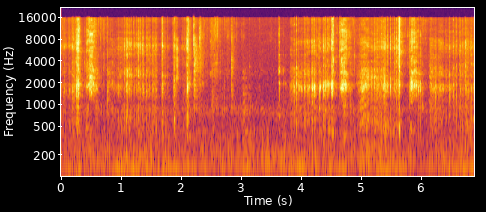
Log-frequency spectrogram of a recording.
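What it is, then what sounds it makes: Dry bar soap being cut and scraped. A dry green bar of solid soap, held in the fingers, is cut and scraped with a metal blade into flaky shavings. Quick, dry scratchy strokes come in bursts with a bright, crisp crunch and almost no ring. A brief quieter gap falls midway before the scraping picks up again.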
